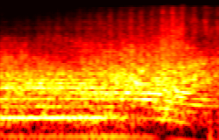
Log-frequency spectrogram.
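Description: Gyroplane in flight, its rotor and propeller engine droning in a continuous, fairly loud hum with steady low tonal buzz and broad airy rush, no pauses or talk.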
